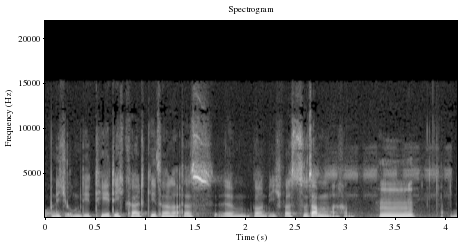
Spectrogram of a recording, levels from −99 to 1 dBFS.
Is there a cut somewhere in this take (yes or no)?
yes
